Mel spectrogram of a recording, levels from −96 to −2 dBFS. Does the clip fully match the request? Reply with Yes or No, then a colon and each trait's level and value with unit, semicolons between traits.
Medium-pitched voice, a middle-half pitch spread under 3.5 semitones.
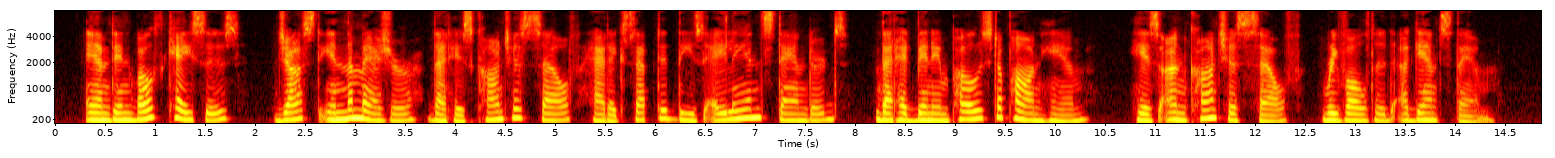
Yes: medium, 180 Hz; average, 2.9 semitones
